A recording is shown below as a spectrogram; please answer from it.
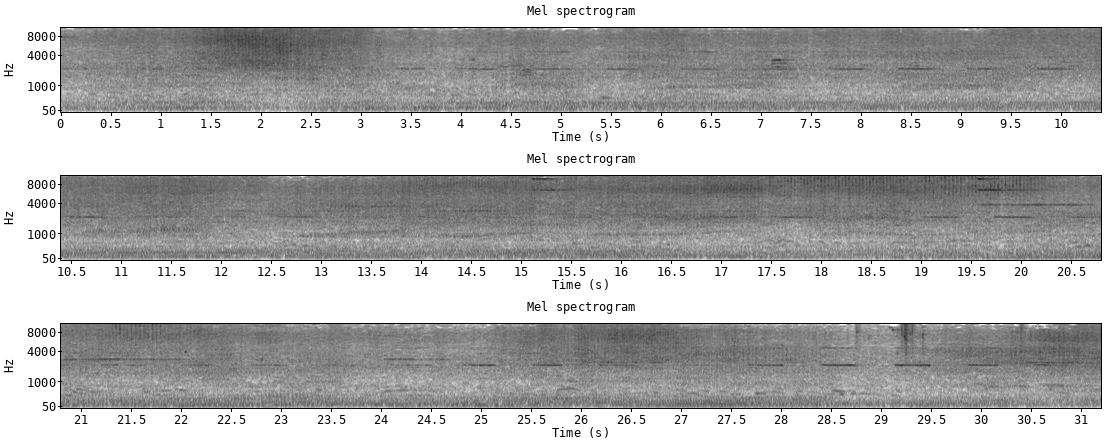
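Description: Street traffic noise with people talking in the background, and a faint high beep repeating evenly through most of it.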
